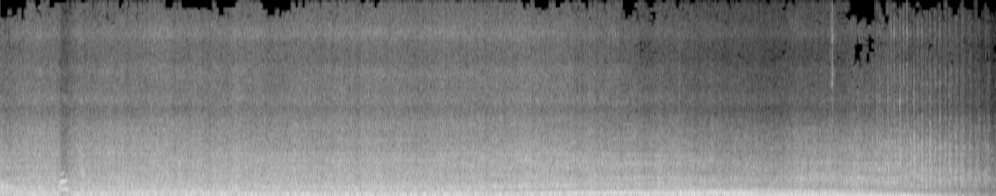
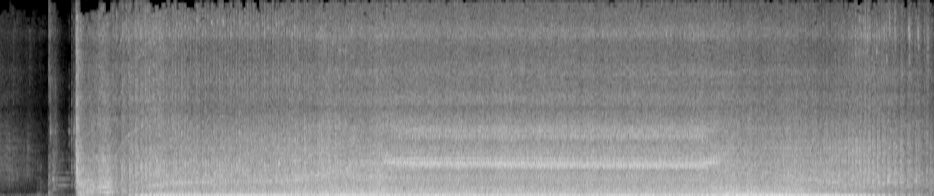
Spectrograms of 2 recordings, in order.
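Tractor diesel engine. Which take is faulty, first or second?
second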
